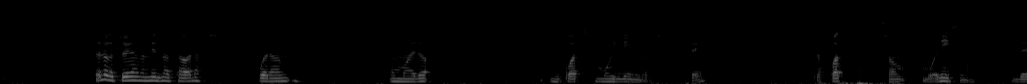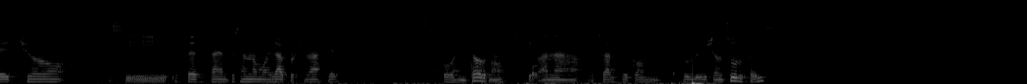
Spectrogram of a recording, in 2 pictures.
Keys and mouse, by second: 0.2 Tab, 1.1 click, 1.7 Tab, 2.3 alt+click, 12.8 right click, 12.9 alt+right click, 17.3 middle click, 18.7 click.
